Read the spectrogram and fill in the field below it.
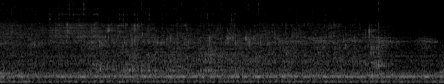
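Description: Water runs quietly and steadily into a pot of cleaned mash lentils, a soft, continuous pouring hiss with no talk over it.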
